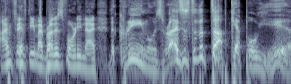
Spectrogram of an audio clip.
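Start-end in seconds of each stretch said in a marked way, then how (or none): 1.6-4.4 deep, low smoker's voice, pitched way down. Doing a wrestler impression for the chat: Macho Man voice. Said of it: "I sound just like him".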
